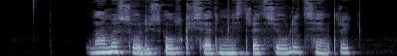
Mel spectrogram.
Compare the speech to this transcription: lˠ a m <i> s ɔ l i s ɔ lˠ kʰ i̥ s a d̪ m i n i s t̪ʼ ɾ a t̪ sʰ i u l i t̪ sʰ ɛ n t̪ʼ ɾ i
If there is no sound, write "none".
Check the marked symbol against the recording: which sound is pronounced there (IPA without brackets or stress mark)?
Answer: a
